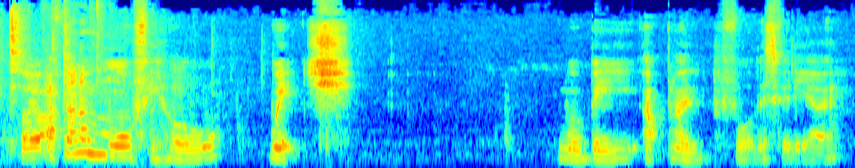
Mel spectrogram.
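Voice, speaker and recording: A young woman doing a chatty, self-deprecating makeup vlog in her bedroom, sometimes breaking into excited squeals. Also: low voice, slow, noisy background. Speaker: beauty vlogger. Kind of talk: chatty get-ready-with-me vlog.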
